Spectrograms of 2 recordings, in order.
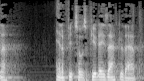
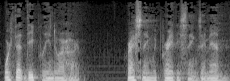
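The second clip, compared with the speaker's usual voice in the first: soft, earnest prayer that fades softer; closing prayer; 2 semitones lower, 4 dB quieter than usual. Acted. A pastor prays over his congregation, soft and earnest. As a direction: pray quietly for the whole church.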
